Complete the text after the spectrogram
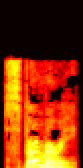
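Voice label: "spermary", British English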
